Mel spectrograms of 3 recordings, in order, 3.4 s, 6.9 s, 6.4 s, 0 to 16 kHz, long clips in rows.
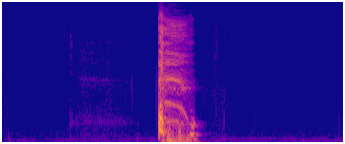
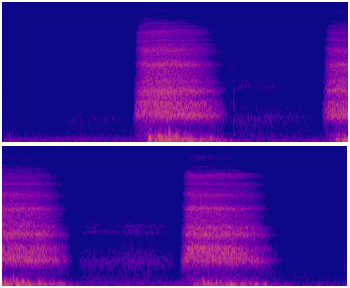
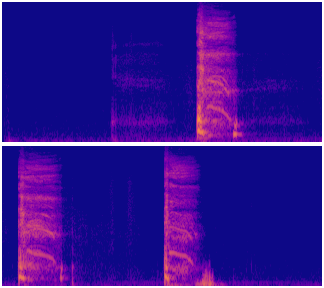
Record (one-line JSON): {"cough_length": "3.4 s", "cough_amplitude": 20860, "cough_signal_mean_std_ratio": 0.19, "exhalation_length": "6.9 s", "exhalation_amplitude": 1643, "exhalation_signal_mean_std_ratio": 0.53, "three_cough_length": "6.4 s", "three_cough_amplitude": 10460, "three_cough_signal_mean_std_ratio": 0.27, "survey_phase": "beta (2021-08-13 to 2022-03-07)", "age": "18-44", "gender": "Female", "wearing_mask": "No", "symptom_cough_any": true, "symptom_runny_or_blocked_nose": true, "symptom_shortness_of_breath": true, "symptom_fatigue": true, "symptom_change_to_sense_of_smell_or_taste": true, "symptom_onset": "5 days", "smoker_status": "Ex-smoker", "respiratory_condition_asthma": false, "respiratory_condition_other": false, "recruitment_source": "Test and Trace", "submission_delay": "2 days", "covid_test_result": "Positive", "covid_test_method": "RT-qPCR", "covid_ct_value": 21.7, "covid_ct_gene": "ORF1ab gene", "covid_ct_mean": 22.0, "covid_viral_load": "63000 copies/ml", "covid_viral_load_category": "Low viral load (10K-1M copies/ml)"}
